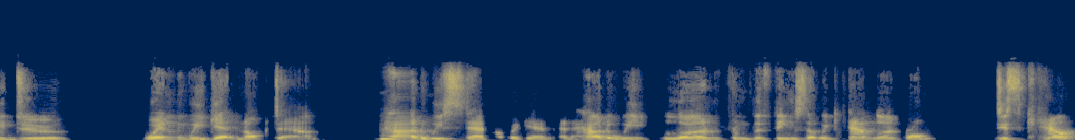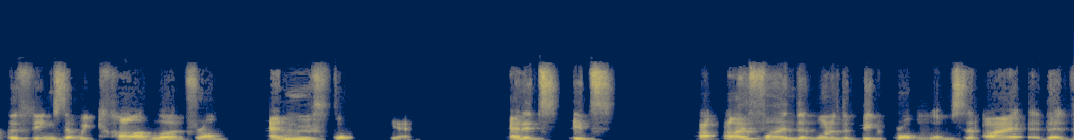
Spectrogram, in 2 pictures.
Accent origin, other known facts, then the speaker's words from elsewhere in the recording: Sydney, New South Wales, Australia; I grew up in Sydney, and Sydney is a pretty, it's a lot more cosmopolitan now than it was when I was growing up. But I grew up sort of on the North Shore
